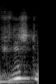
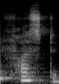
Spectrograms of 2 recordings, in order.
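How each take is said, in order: First: "फिस्ट" said as "firist", with short i; wrong pronunciation. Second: "फर्स्ट" with a schwa, not short i; correct pronunciation. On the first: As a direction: say "फिस्ट" with an "ih" vowel and a light r. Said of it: "फिस्ट नहीं बोलेंगे". ("फिस्ट" को इ की मात्रा से गलत बोलना) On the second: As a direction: say "फर्स्ट" with an "uh" vowel. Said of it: "यहाँ बोलेंगे फर्स्ट". ("फर्स्ट" में अ की आवाज़) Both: Shown as a demonstration.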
